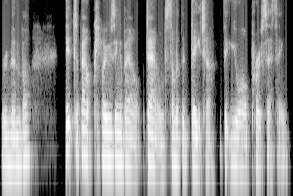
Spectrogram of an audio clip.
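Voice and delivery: ordinary talk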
